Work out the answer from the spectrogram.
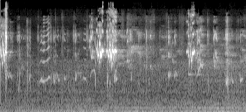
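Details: Happy budgerigars kept as pets give chirps: a sharp opening tweet, scattered soft twitters, then a louder cluster of rapid squeaky chirps midway and another burst near the end.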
